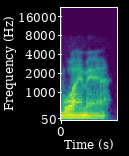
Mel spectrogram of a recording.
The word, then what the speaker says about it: Waimea: But get a pronunciation of Waimea. Well, the A makes a short ah sound. So Wah. wah, and the I makes an E sound, but short, like in the word tip.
